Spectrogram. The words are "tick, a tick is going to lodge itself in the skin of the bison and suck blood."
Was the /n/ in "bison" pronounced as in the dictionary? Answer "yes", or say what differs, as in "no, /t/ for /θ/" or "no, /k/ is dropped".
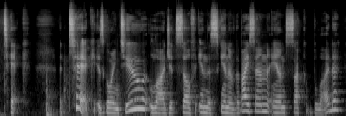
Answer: yes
